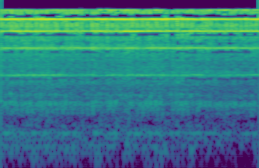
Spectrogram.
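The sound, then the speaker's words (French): A loud old-fashioned alarm clock rings continuously, a shrill metallic bell clatter with steady high-pitched tones, unbroken for a few seconds with no voices. “Ah, c'est un réveil un peu à l'ancienne.”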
